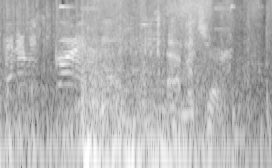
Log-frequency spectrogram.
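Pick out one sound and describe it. A loud blast bursts out close by.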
